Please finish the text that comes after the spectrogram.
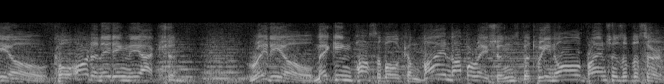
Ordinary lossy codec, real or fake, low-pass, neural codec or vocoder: AAC, 32 kbps; real; 7.2 kHz; none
